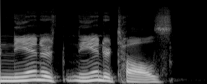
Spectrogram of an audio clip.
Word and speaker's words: Neanderthal: So, Neanderthals, the correct pronunciation is tall, by the way.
